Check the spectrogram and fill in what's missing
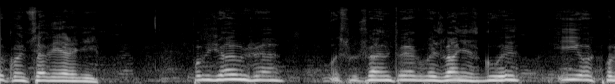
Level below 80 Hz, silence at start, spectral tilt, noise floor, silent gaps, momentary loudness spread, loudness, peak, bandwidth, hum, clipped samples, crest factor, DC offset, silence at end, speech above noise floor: -46 dBFS; 0 s; -10 dB/octave; -44 dBFS; none; 11 LU; -17 LUFS; -4 dBFS; 13 kHz; none; under 0.1%; 12 dB; under 0.1%; 0 s; 27 dB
